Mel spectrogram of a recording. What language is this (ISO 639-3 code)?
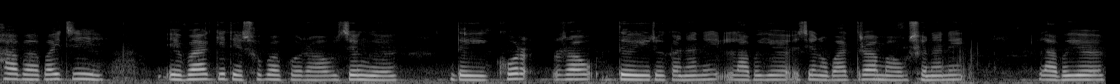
brx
